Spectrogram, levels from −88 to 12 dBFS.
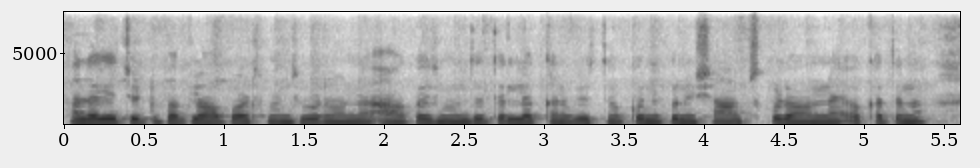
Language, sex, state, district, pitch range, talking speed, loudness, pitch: Telugu, female, Andhra Pradesh, Sri Satya Sai, 210-215 Hz, 160 wpm, -14 LUFS, 215 Hz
